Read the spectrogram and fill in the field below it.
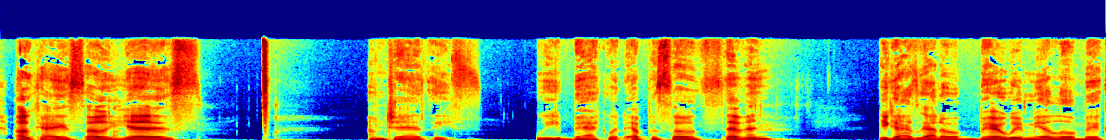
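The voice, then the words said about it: Voice cutting in and out. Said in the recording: “my voice is cutting in and out again”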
